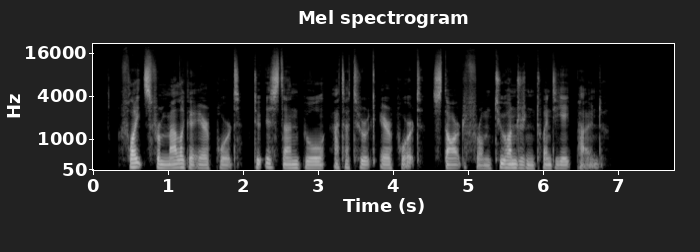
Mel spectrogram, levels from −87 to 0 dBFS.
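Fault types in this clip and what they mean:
No fault types are present in this clip.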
